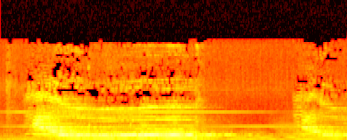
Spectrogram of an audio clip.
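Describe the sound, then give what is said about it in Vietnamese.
A short-haired black cat gives an eerie, hoarse yowl: one long, drawn-out wail lasting about two and a half seconds, then a second yowl that starts softer near the end. “Cái tiếng kêu này nó là một cái thứ tiếng kêu quái dị, khào khào từ cổ họng. Trong thoáng chốc, Hồng Ngọc nhận ra ấy là tiếng kêu của một con mèo.”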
